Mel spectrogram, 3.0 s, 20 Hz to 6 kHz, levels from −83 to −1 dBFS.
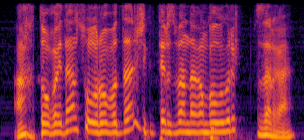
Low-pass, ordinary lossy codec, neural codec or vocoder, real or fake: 5.4 kHz; none; none; real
